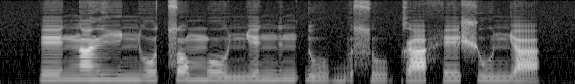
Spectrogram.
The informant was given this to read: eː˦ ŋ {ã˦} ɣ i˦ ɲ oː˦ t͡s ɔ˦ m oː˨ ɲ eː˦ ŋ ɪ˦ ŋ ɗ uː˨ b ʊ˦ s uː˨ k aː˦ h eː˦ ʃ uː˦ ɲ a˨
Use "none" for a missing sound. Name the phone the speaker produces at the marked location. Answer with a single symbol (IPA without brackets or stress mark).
ã˦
